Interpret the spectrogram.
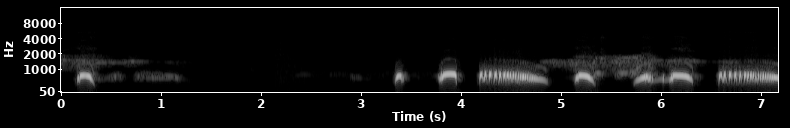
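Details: Trapping lure of a spotted dove's urging and calling coos meant to bring wild doves in: an opening coo, a silent gap, then clipped arched notes mixed with long vibrating, descending purrs.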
